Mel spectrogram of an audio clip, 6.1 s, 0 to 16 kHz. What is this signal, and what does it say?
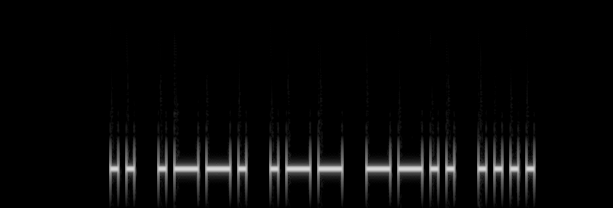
Morse code, heard as a keyed tone, about 15 wpm, 700 Hz. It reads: IPWZH
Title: Code Groups - 5 Letters - 15wpm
